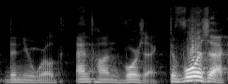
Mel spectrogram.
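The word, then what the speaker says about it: Dvořák: Dvorak, that's how you say it. Dvorak, not Dvorak.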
